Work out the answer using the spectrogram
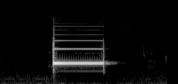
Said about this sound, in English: Hello. No one is available to take your call. Please leave a message after the tone.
